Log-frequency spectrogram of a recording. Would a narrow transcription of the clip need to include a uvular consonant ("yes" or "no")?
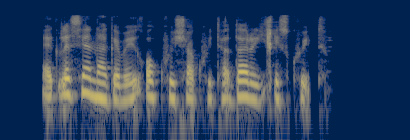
yes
